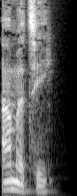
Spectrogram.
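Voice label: "amity", English, British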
